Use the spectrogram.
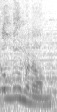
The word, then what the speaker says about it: aluminum: And they will stand by the idea that because the man who I believe developed aluminum was British, or he was some European of some variety, and people will use that as the stopping point to say, "Ha!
